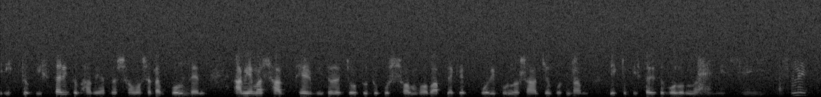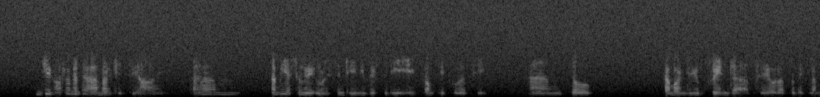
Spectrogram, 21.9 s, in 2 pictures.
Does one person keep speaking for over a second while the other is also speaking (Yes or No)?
No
